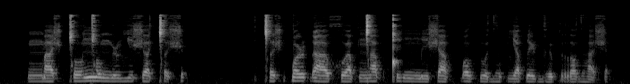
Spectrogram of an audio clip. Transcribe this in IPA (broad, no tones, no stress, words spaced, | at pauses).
ŋ͡maʃ ǀoŋ͡ǀoŋyɭʎi ʃɐǀəʃ | ǀəʃk͡pɔɭ ɗa χʷapŋ͡ǀapǃi ŋ͡miʃ apɓɔ tʷœdʱəpʎapiɭ ɡʱøprɔdʱaʃ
